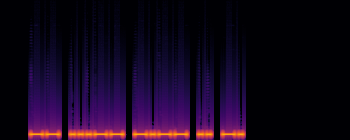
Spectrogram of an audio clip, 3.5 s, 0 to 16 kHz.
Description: Morse code, heard as a keyed tone, about 31 wpm, 700 Hz. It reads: M3YIN
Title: DXCC-100 Call Signs - 5 Characters - Repeated 2x - 30wpm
